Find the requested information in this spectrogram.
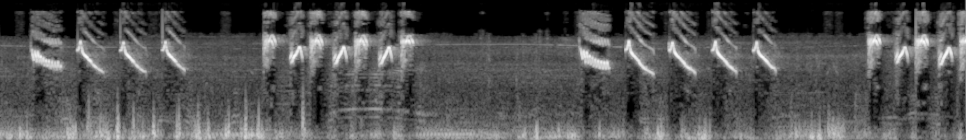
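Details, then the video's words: Full filler song of a Java sparrow: repeated clusters of high, steeply falling whistled notes, three or four per group, spaced by short gaps, over a soft low rumbling background. "SUARA BURUNG GLATIK FULL ISIAN"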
